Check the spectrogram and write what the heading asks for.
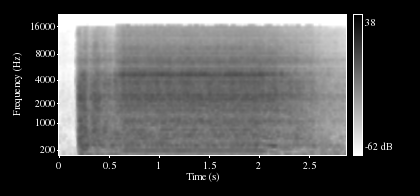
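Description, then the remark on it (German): A blender switches on abruptly and runs loudly and steadily, mixing a yellowish-golden smoothie of ginger, spices and berries, its high whirring motor whine holding a constant pitch, with the tone shifting slightly near the end as the contents churn. “denn wir haben hier einen Mixer stehen”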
